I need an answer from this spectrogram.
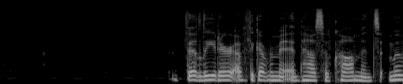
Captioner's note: speaking French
